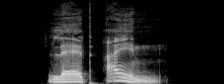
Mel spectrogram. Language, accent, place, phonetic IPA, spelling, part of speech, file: German, Germany, Berlin, [ˌlɛːt ˈaɪ̯n], lädt ein, verb, De-lädt ein.ogg
- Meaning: third-person singular present of einladen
